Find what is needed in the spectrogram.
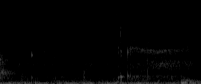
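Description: Near silence: room tone with faint breathy sounds.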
